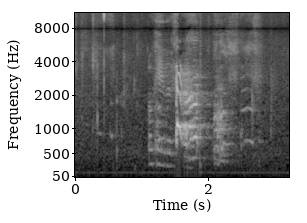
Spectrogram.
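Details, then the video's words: Begging for food her owners are eating, pet dog Cassie makes short whiny vocal bursts and a brief yip-like sound in a quiet room, with faint voices. "Cassie the funny begging dog!"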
